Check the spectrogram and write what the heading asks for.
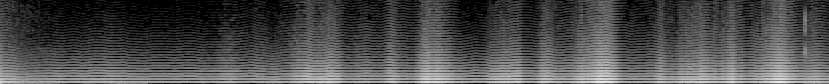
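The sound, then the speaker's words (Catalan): A steady, high-pitched insect buzz of flies and mosquitoes drones continuously, wavering slightly in loudness and pitch, with no voices. “les petites bèsties hi havia abelles, vespes, fusserús, aranyes, formigues, pusses, mosques i mosquits, animals que piquen i que empipen.”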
